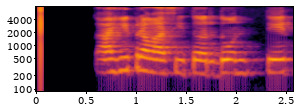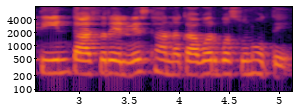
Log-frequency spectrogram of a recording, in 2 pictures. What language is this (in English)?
Marathi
